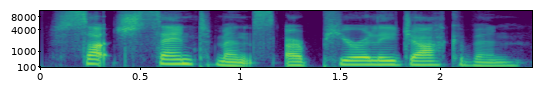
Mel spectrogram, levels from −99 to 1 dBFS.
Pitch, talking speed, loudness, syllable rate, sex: 175 Hz, 120 wpm, -21 LUFS, 5.2 syllables/s, female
